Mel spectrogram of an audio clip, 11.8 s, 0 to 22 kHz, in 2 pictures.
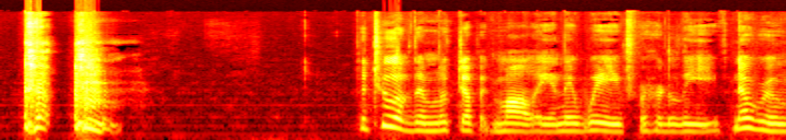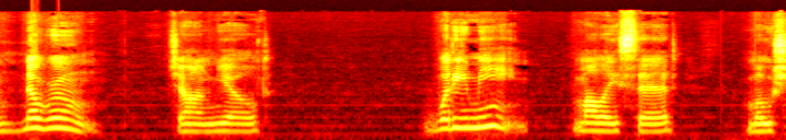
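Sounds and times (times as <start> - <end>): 
throaty coughs: 0.2 - 1.2
speech: 0.3 - 0.9, 2.7 - 8.0, 9.1 - 11.7.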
